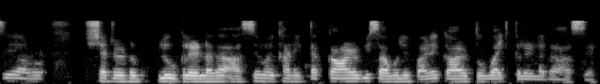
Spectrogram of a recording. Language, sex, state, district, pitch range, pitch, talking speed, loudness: Nagamese, male, Nagaland, Dimapur, 135-145 Hz, 140 Hz, 210 wpm, -17 LUFS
